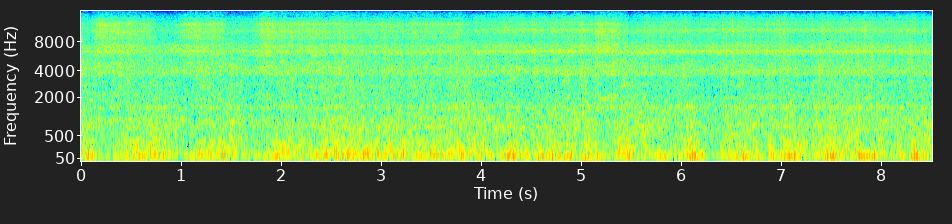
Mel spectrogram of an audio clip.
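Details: 1968 Chevrolet Malibu carbureted V8 with Quadrajet, after flooding start trouble, distributor advance parts replaced and base timing set to 12 degrees: steady low rumble under hiss, even with no misses or stumbles; healthy normal idle.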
